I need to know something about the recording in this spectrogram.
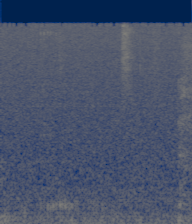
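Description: No speech: steady room noise picked up by the microphone, an even hiss with a low hum underneath and no distinct event.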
